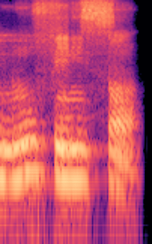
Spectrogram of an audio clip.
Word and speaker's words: nous finissons: So the pronunciation will be nous finissons, right? Finisso. Nous finissons. No finisso. Nous finissons. The last S will be silent, but that ON, that N is a nasal sound. So it's finissons. Nous finissons.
